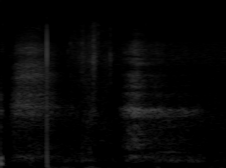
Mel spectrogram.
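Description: Near silence, with a faint click about half a second in.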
